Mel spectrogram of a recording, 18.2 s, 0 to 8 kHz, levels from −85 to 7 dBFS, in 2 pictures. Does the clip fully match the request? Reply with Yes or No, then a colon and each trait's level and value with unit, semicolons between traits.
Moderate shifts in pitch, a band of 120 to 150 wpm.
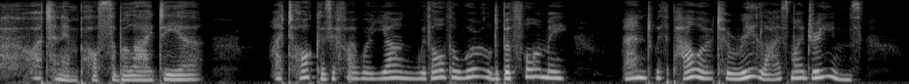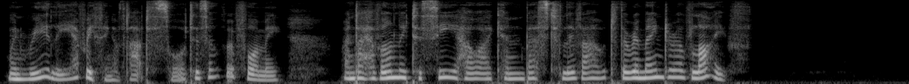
No: average, 3.3 semitones; average, 165 wpm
